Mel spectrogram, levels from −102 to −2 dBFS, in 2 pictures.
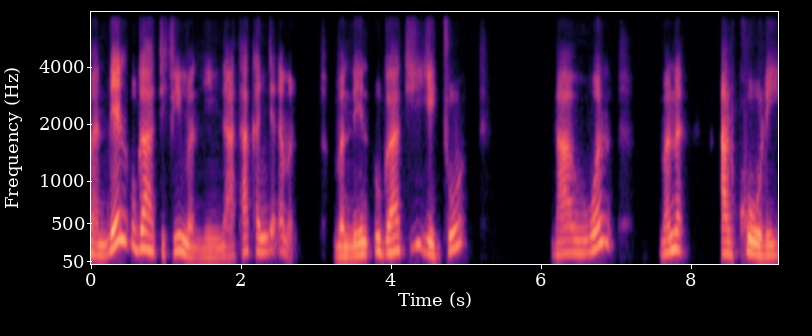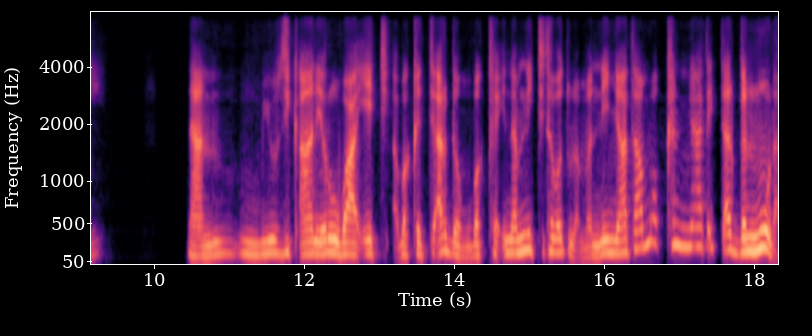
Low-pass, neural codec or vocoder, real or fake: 7.2 kHz; codec, 16 kHz, about 1 kbps, DyCAST, with the encoder's durations; fake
